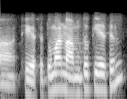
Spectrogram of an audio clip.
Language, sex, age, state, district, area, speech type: Assamese, male, 30-45, Assam, Kamrup Metropolitan, urban, conversation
